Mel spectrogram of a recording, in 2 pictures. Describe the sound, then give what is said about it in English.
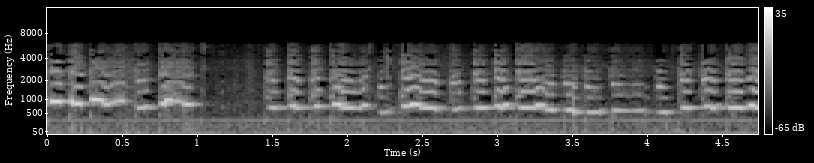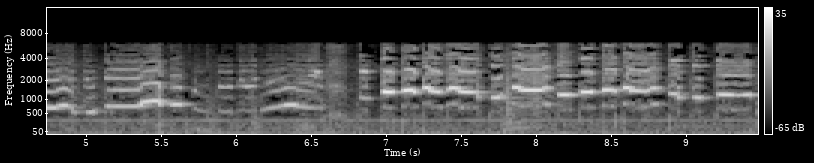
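An Irish penny whistle plays a lively tune alone, a clear, high melody of many quick notes in flowing phrases that jumps to a higher register near the end. “And the Irish penny whistles usually play stuff like,”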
